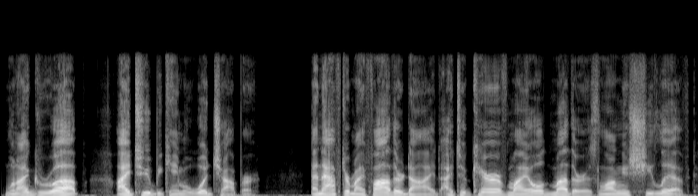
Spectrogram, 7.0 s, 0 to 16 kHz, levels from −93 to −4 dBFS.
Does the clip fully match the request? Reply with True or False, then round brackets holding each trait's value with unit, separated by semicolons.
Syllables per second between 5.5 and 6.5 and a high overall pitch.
False (5.6 syllables/s; 120 Hz)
